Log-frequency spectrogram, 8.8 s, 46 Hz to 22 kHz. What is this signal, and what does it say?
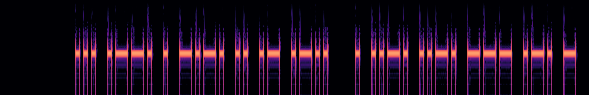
Morse code, heard as a keyed tone, about 20 wpm, 700 Hz. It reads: SPECIAL EFFORT
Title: Sentences from Top 1200 Words 20wpm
